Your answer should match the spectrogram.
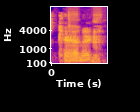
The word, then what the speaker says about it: Kanik: It's Canic, not Kick.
